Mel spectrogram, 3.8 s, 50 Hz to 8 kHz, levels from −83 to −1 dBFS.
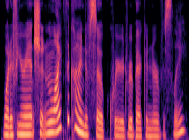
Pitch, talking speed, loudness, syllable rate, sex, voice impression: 195 Hz, 205 wpm, -18 LUFS, 5.0 syllables/s, female, very feminine, slightly middle-aged, thin, slightly tensed, slightly powerful, bright, soft, very clear, very fluent, cute, very intellectual, refreshing, very sincere, calm, very friendly, very reassuring, very elegant, sweet, very lively, kind, slightly intense, light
